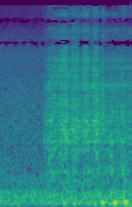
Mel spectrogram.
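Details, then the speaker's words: Motorcycle in Kerala after a river crossing: idle sounds normal with a steady low thump and no knock, but noise appears and grows disturbing under throttle; cause suspected from water, not confirmed. "நார்மலா இருக்குறப்ப ஒன்னும் பிரச்சனை இல்ல அதே accelerator கொடுத்தா அந்த சத்தம் வந்து ரொம்ப டிஸ்டர்ப் பண்ணுது"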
